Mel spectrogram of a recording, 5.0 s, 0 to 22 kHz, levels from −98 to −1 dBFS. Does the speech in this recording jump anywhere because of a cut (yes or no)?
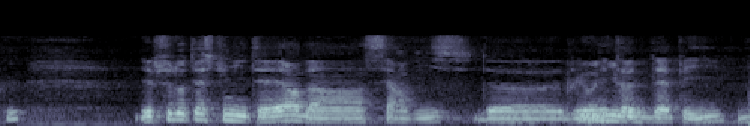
no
